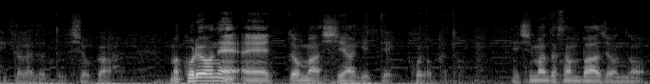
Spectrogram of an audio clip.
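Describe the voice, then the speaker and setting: Middle-aged man, low voice, chatty, casual storytelling, faint music behind. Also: gravelly. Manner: chatty, with filler words and acted-out quotes. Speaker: musician and travel vlogger.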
